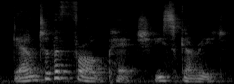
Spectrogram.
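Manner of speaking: usual speaking voice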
